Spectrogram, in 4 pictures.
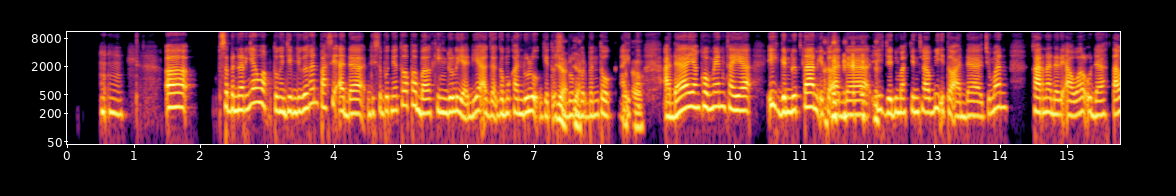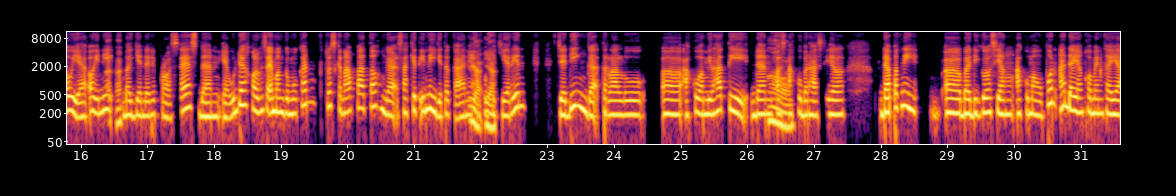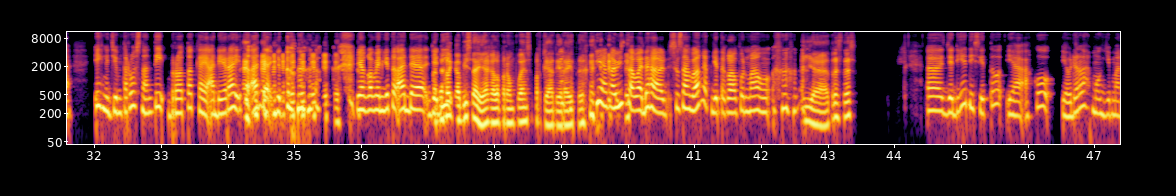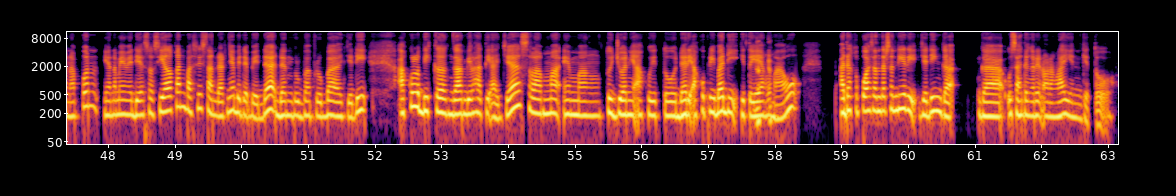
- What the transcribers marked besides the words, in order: in English: "bulking"; chuckle; in English: "chubby"; laughing while speaking: "emang gemukan"; in English: "body goals"; laughing while speaking: "gitu"; other background noise; chuckle; laugh; chuckle
- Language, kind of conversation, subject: Indonesian, podcast, Apa tanggapanmu tentang tekanan citra tubuh akibat media sosial?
